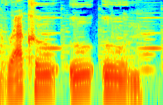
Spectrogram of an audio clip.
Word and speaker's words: Raccoo-oo-oon: You just heard Ryan Garbes and Shawn Reed, two old friends who shared many projects together, including Wet Hair and Raku-oon. Believe it or not, that's actually how it's pronounced.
